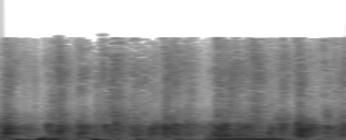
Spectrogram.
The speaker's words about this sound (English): Thank you. Thank you very much to come. You can applaud again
